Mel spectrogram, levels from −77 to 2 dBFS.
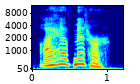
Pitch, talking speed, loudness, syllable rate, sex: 240 Hz, 195 wpm, -16 LUFS, 4.6 syllables/s, female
